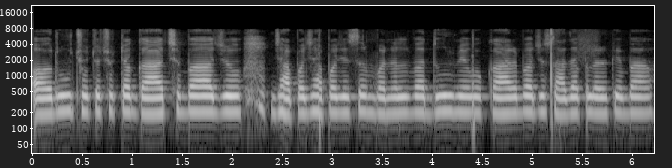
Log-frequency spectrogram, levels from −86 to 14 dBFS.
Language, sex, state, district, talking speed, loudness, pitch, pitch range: Bhojpuri, female, Uttar Pradesh, Ghazipur, 195 wpm, -16 LUFS, 205 Hz, 200-210 Hz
